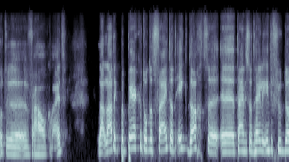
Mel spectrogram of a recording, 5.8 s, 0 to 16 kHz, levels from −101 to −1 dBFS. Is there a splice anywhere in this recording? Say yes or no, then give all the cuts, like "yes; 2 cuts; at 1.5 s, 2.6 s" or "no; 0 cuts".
no; 0 cuts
